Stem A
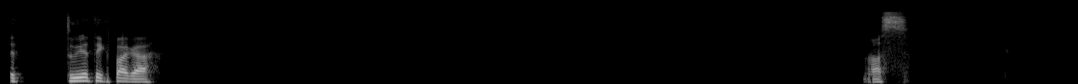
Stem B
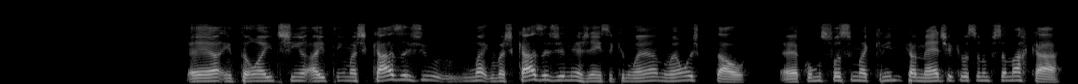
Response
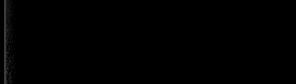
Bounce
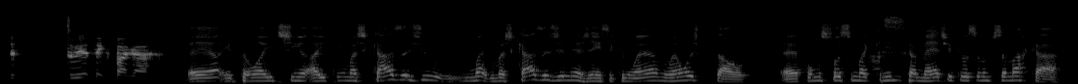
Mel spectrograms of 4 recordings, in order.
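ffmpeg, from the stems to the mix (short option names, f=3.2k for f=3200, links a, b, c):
-filter_complex "[0:a]highpass=f=1.6k:t=q:w=6.7,asplit=2[a][b];[b]adelay=2.7,afreqshift=-0.75[c];[a][c]amix=inputs=2:normalize=1,volume=-4.5dB[d];[1:a]highshelf=f=4.1k:g=7,acompressor=threshold=-29dB:ratio=4,flanger=delay=8.9:depth=9.9:regen=-56:speed=0.46:shape=triangular,volume=-8.5dB,asplit=2[e][f];[f]apad=whole_len=475803[g];[d][g]sidechaincompress=threshold=-57dB:ratio=12:attack=16:release=997[h];[h][e]amix=inputs=2:normalize=0,alimiter=level_in=8dB:limit=-24dB:level=0:latency=1:release=273,volume=-8dB"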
